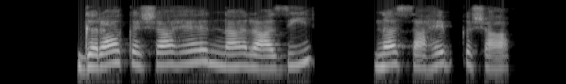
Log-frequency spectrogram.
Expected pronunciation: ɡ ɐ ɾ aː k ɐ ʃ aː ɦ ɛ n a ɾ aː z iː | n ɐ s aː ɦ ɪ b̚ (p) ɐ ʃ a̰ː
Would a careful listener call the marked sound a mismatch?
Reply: yes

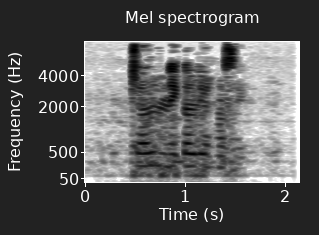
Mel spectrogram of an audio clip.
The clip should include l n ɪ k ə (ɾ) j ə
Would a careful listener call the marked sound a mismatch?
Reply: yes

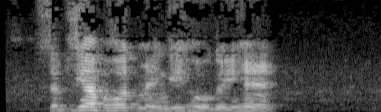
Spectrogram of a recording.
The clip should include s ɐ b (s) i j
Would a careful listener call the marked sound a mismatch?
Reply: yes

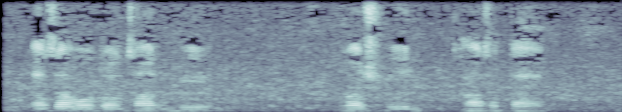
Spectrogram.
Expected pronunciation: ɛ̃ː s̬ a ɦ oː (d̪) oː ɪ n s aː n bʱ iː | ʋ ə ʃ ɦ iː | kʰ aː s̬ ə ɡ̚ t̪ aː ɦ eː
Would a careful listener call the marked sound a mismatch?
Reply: yes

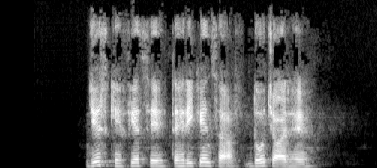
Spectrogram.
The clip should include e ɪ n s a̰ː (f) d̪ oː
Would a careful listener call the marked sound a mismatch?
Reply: no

